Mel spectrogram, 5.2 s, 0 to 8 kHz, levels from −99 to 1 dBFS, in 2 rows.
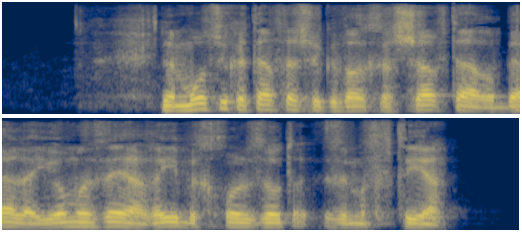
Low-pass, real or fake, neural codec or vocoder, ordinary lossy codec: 7.2 kHz; real; none; AAC, 32 kbps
